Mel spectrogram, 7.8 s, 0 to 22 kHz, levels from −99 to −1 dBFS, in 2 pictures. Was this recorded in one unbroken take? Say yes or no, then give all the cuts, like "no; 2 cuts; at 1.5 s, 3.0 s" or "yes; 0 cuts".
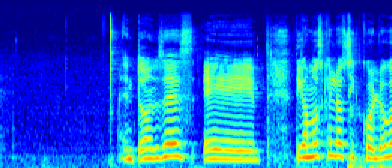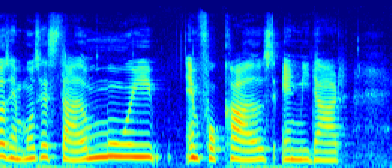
yes; 0 cuts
